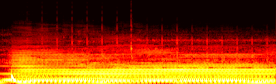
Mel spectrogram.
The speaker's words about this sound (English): Low-frequency sounds have longer sound waves. This means they can travel farther without bumping into as many particles and losing energy. This is why we use low frequencies anytime we need a sound to travel as far as possible, like a foghorn.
